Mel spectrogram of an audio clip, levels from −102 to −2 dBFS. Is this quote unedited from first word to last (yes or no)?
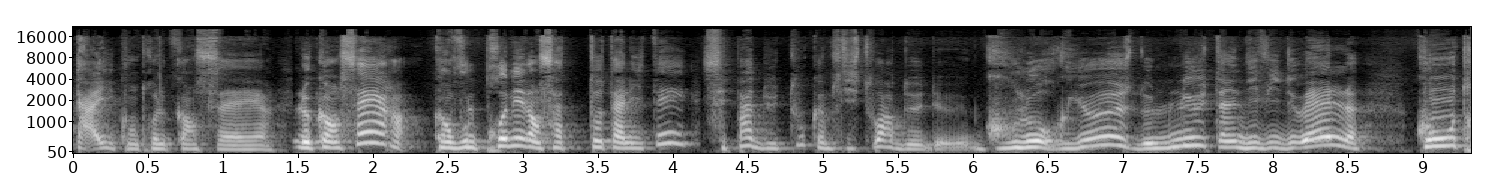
no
